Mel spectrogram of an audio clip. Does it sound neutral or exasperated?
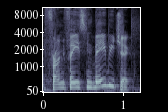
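neutral. It is said in a plain, neutral way.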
